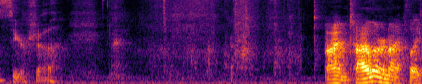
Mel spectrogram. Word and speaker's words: Sorcha: It was Sorcha, but it turns out the pronunciation is Sorcha.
